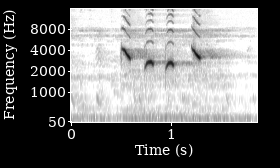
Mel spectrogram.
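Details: Lesser green leafbird singing in the wild, a recording meant as a lure. One crisp phrase of four whistled notes: high, two lower and rounder, then high again, each falling in pitch.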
